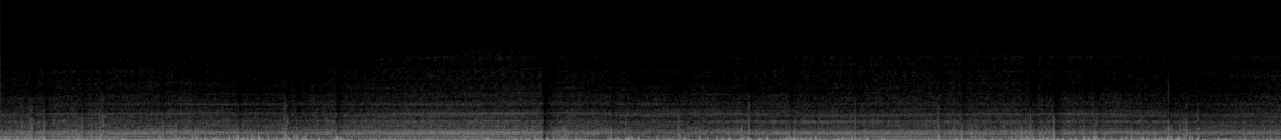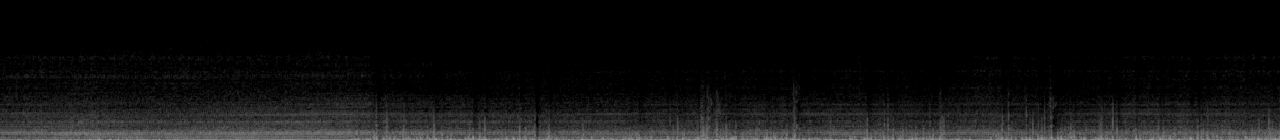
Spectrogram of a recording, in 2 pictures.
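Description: Honda Grom motorcycle riding along a main road, heavy wind buffeting the microphone over a steady low engine drone, continuous and loud for the whole stretch.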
